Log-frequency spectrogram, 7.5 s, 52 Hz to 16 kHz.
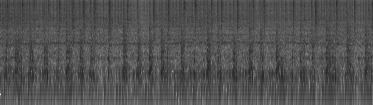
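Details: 1959 Harley 74ci panhead, new build with 38 Mikuni carb, kickstart tune-up after very hard starting: steady lumpy V-twin idle with even firing pulses, no missed beats; healthy.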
